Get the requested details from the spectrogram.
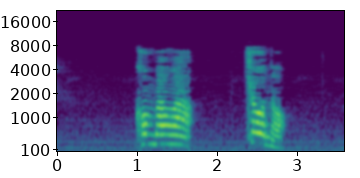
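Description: A young woman speaks softly and close up, in two short phrases.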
